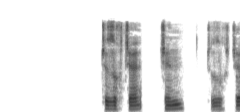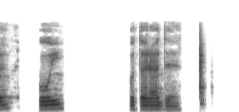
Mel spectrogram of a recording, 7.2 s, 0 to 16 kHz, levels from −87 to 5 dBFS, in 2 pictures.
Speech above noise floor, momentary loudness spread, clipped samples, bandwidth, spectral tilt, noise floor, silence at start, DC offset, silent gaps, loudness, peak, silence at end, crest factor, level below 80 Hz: over 72 dB; 10 LU; under 0.1%; 8.2 kHz; -3 dB/octave; under -90 dBFS; 1.5 s; under 0.1%; 2.14-2.40 s, 2.77-3.09 s, 3.90-4.17 s, 4.57-5.53 s, 6.33-6.57 s; -19 LUFS; -2 dBFS; 0.5 s; 20 dB; -62 dBFS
